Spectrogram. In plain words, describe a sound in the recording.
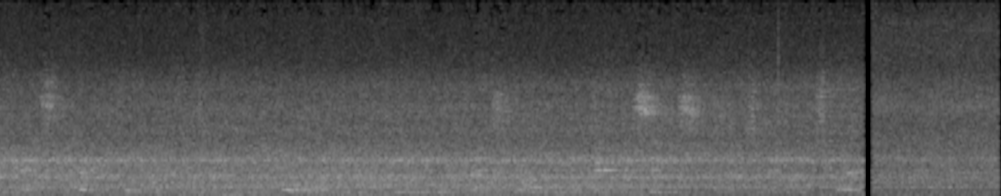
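A train rolls past along the tracks.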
